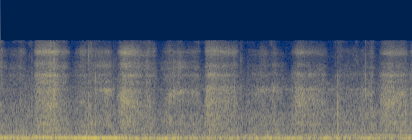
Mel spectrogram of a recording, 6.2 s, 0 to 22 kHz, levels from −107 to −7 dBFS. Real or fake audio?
real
